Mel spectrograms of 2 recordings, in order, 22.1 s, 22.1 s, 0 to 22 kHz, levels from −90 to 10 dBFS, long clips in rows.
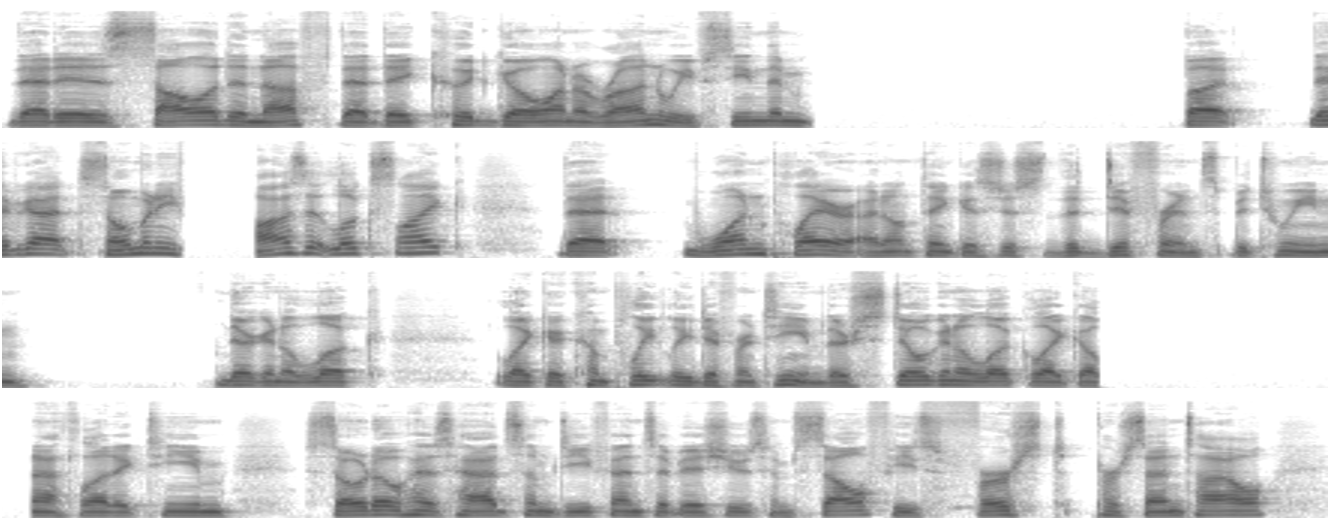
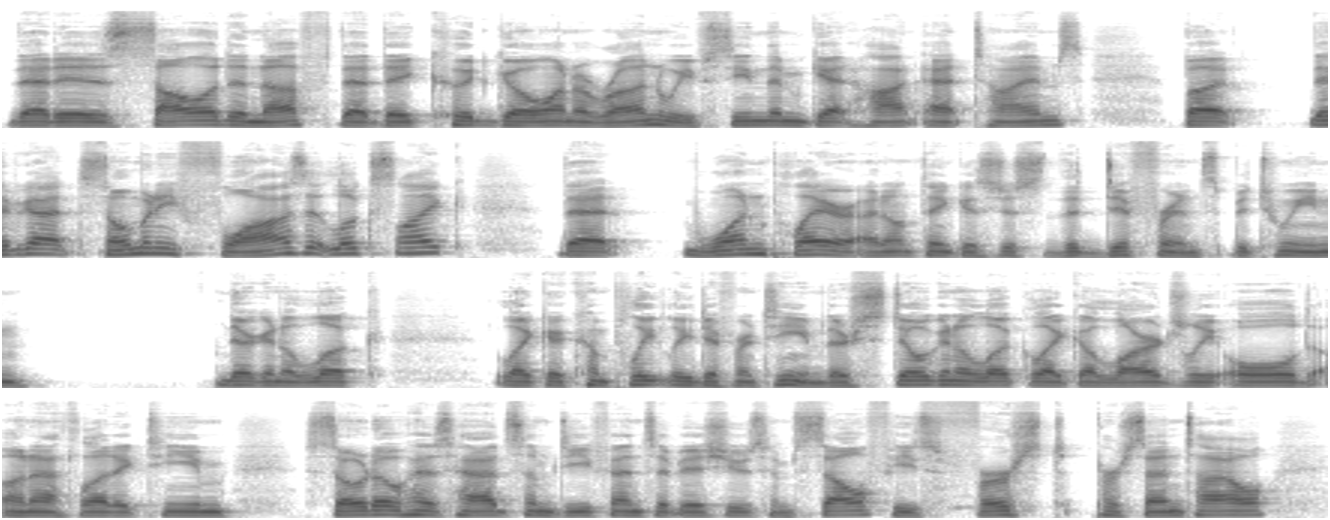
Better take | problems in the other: second | audio cutting out; at 3.5 s for 1.5 s, at 6.5 s and at 16 s for 1 s

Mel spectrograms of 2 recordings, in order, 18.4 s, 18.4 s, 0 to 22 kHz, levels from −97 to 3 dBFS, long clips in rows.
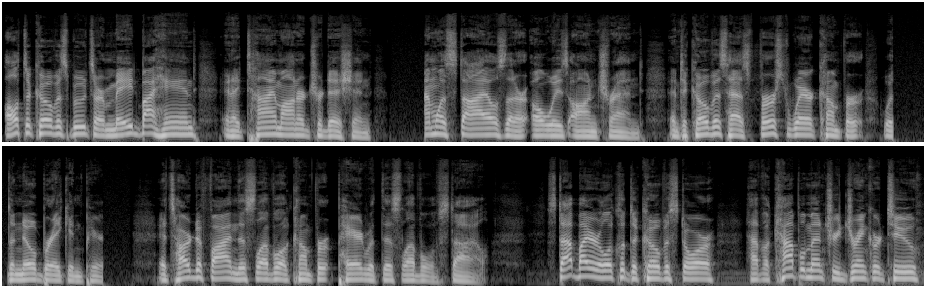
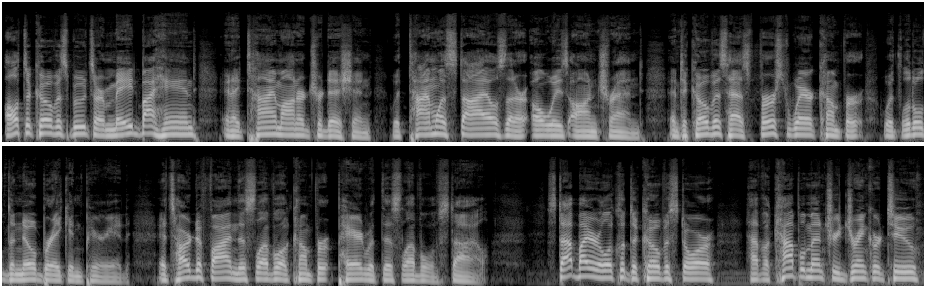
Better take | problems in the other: second | audio cutting out; at 4 s, at 9 s and at 10 s

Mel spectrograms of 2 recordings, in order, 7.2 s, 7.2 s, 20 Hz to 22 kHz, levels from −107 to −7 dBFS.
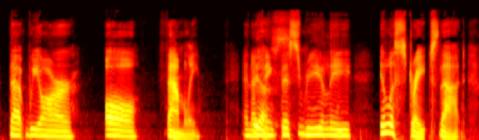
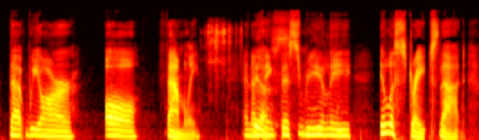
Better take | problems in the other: first | jangling keys; faint; at 3 s; peak 15 dB below the speech

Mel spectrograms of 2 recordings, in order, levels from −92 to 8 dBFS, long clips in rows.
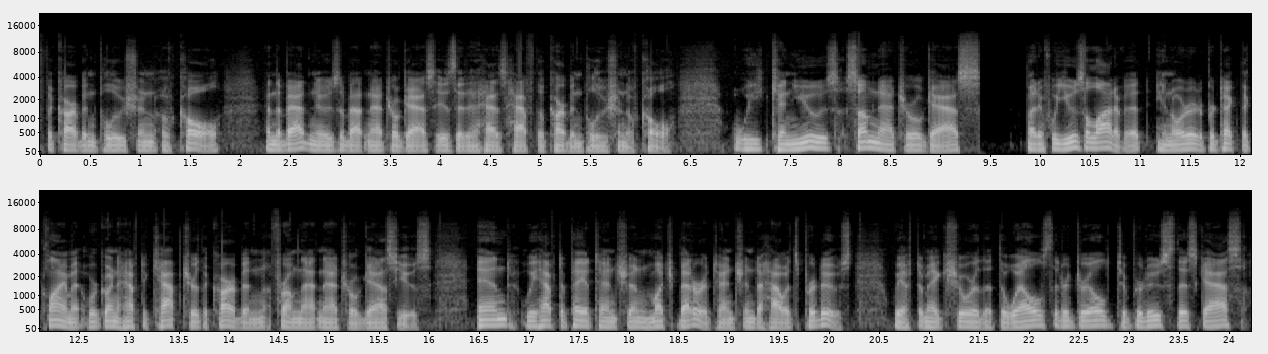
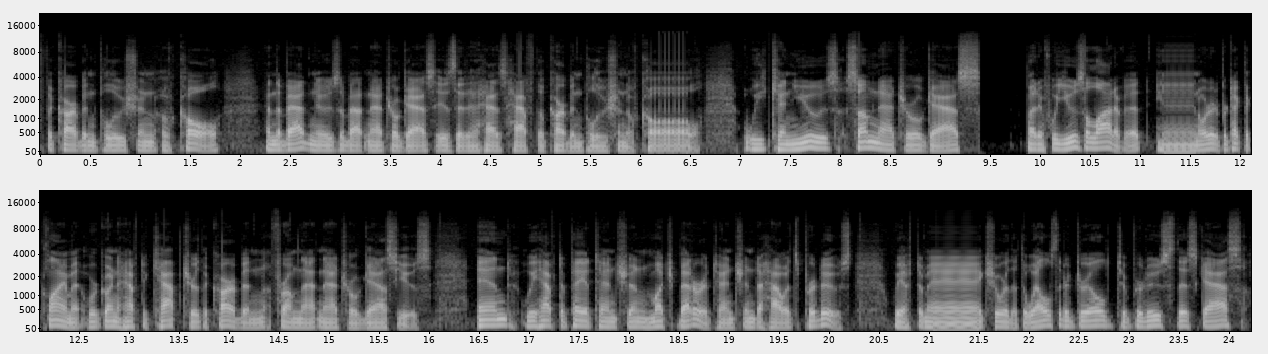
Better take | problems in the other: first | audio freezing; at 6 s, at 11 s and at 21 s

